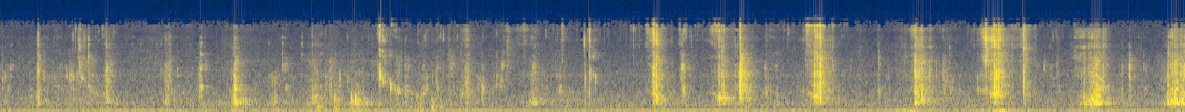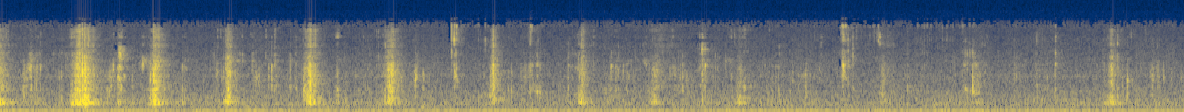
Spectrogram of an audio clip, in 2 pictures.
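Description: Raw food is chewed close to the ear, a steady run of wet crunchy bites and smacks over a faint constant hum, with no talking.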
